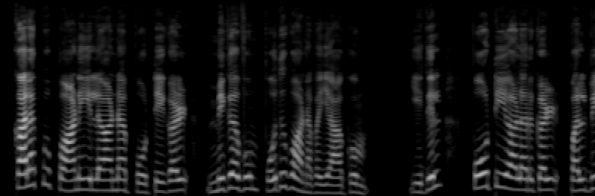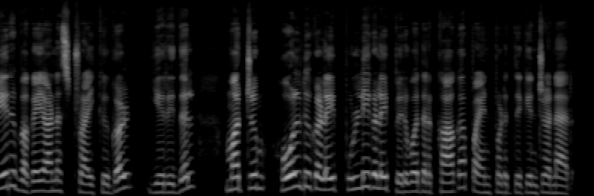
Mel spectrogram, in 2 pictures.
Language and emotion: Tamil, neutral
